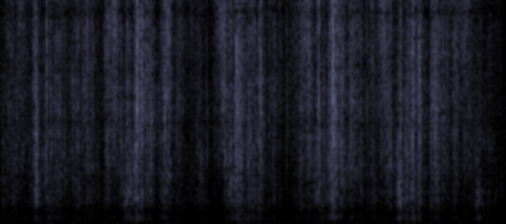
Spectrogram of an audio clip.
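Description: Fingertips and nails fold and crumple the top sheets of a folded newspaper stack resting on a bed. Continuous bright, papery crinkling comes in swelling waves with little low end, then fades at the close.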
